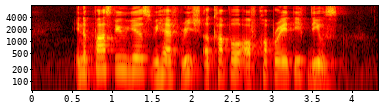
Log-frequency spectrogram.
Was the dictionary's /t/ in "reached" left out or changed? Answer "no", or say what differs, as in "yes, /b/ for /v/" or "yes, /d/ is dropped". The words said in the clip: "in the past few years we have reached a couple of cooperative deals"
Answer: no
